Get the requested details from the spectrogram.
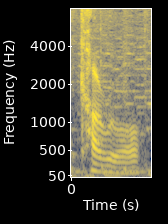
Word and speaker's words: Kahrule: They pronounce it Kahrule, which is fine.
